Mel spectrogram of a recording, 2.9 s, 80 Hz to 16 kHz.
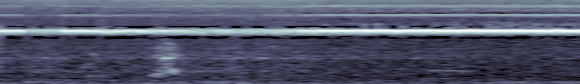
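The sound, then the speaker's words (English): Desert dawn ambience at Gray Ranch, a 500-square-mile nature conservancy easement in the New Mexico panhandle, recorded by Bernie Krause with no planes or cars: a steady, high-pitched insect drone holds throughout, with soft, pulsing frog croaks lower down and a brief faint call near the first second. No one speaks. “Not a plane flies overhead, nor a car drives by this section of Gray Ranch, a 500-square-mile nature conservancy easement in the panhandle of New Mexico.”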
